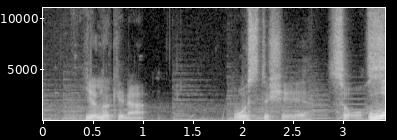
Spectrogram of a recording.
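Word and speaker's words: Worcestershire: You're looking at worershir sauce.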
